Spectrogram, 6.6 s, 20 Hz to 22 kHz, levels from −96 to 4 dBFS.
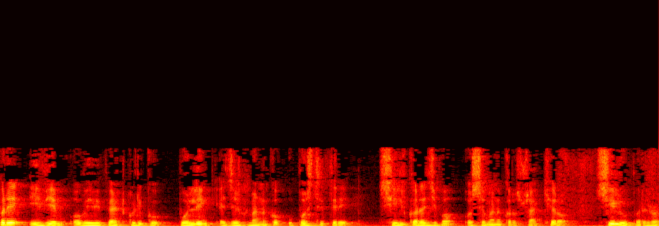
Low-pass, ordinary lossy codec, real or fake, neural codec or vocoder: none; none; real; none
